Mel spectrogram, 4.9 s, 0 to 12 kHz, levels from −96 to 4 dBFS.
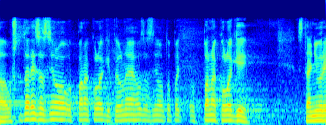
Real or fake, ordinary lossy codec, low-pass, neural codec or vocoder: real; AAC, 48 kbps; 7.2 kHz; none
